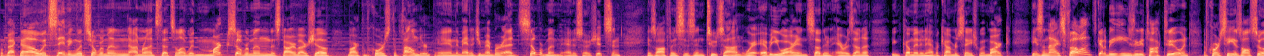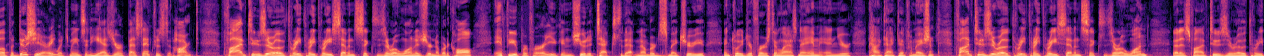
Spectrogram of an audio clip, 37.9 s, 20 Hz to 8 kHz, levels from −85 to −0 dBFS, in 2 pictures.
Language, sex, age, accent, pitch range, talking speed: English, male, 50-69, American, 110-155 Hz, 190 wpm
